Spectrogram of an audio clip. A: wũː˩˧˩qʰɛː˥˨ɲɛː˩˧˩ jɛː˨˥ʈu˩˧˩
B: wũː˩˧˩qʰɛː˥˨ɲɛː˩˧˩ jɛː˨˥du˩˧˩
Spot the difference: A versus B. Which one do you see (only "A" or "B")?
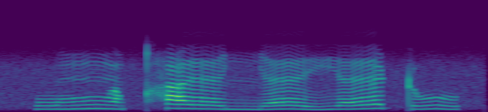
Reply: A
